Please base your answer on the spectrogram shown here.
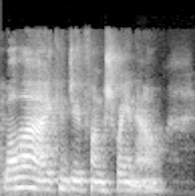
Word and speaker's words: feng shui: So feng shui is really pronounced feng shui.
